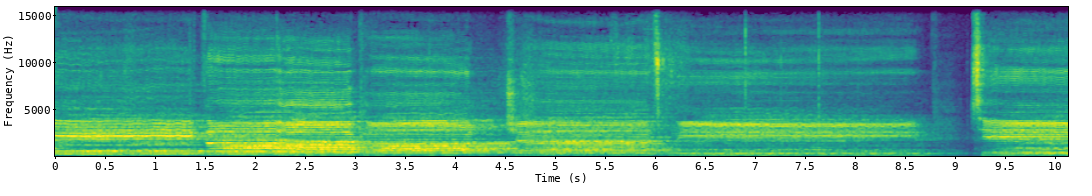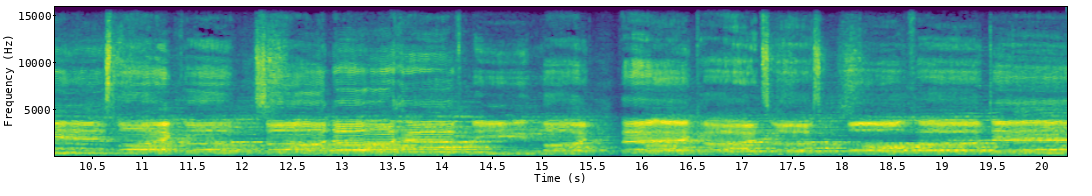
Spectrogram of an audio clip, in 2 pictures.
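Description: A choir singing a hymn a cappella in several voice parts, in sustained phrases. There is a brief break between phrases about nine seconds in.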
